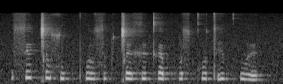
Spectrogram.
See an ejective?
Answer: yes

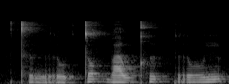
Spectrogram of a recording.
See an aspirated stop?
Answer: yes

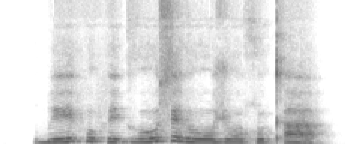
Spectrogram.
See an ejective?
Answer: yes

